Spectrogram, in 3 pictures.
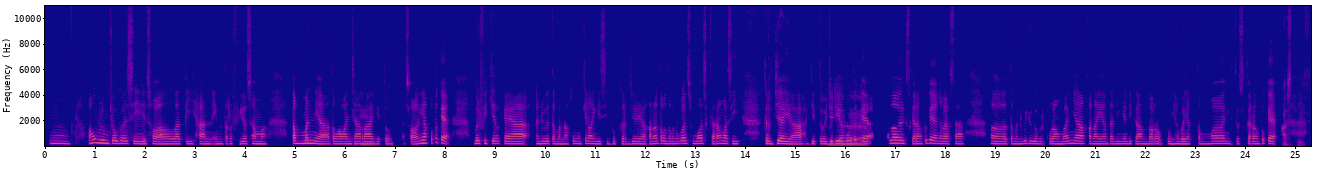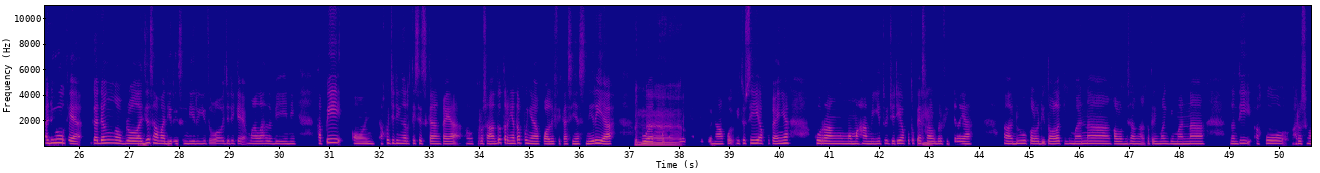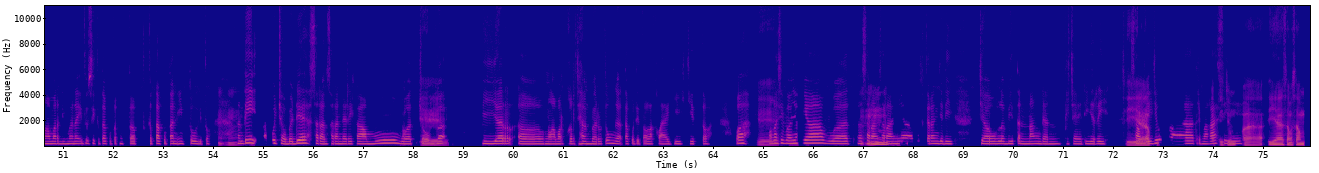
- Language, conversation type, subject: Indonesian, advice, Bagaimana cara mengatasi rasa takut melamar pekerjaan baru karena khawatir ditolak?
- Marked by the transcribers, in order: mechanical hum; other background noise; in English: "interview"; distorted speech; laughing while speaking: "pekerjaan"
